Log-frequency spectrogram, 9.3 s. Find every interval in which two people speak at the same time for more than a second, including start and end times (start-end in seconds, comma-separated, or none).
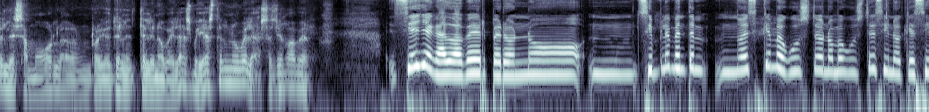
none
